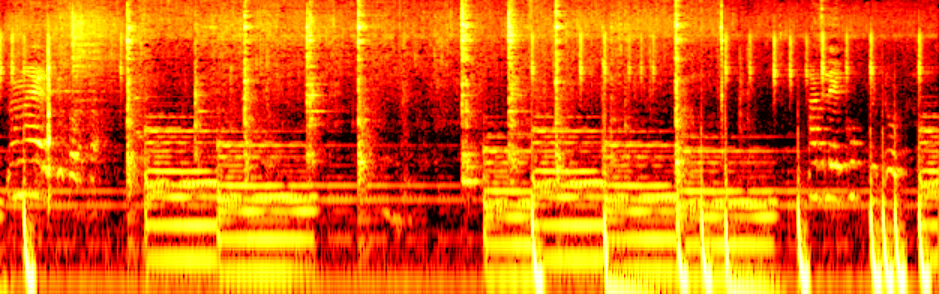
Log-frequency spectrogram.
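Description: Kerala prawn roast sizzles loudly in a pan while being stirred, with repeated sharp spatula scrapes and clanks against the metal over a continuous fry, and a low hum running underneath.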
